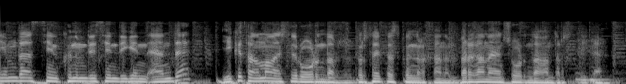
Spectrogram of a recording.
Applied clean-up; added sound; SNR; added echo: none; none; none; none.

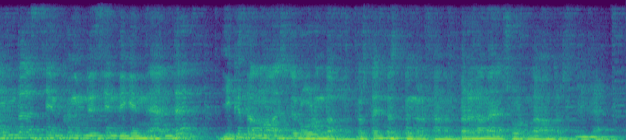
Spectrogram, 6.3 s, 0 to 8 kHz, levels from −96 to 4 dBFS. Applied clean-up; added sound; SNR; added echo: none; none; none; reverberation time 0.8 s.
